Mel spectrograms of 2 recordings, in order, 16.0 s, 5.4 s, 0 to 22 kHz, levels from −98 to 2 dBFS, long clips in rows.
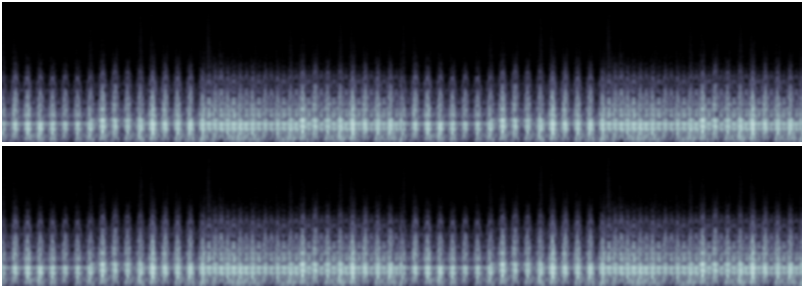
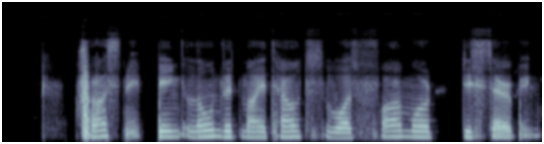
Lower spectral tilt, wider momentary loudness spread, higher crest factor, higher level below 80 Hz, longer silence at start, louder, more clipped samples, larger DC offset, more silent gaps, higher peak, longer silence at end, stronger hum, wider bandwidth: first, -11.5 dB/octave vs -6.5 dB/octave; second, 4 LU vs 10 LU; second, 18 dB vs 24 dB; first, -52 dBFS vs -68 dBFS; second, 0 s vs 0.75 s; first, -23 LUFS vs -27 LUFS; neither; neither; neither; about the same, -4 dBFS vs -2 dBFS; about the same, 0 s vs 0 s; neither; second, 3.2 kHz vs 7.6 kHz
